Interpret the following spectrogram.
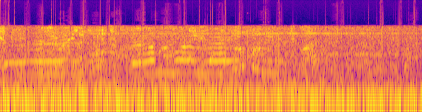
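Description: Voices singing a gospel song unaccompanied, with held notes that slide from pitch to pitch, over the steady low rumble of a moving bus.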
